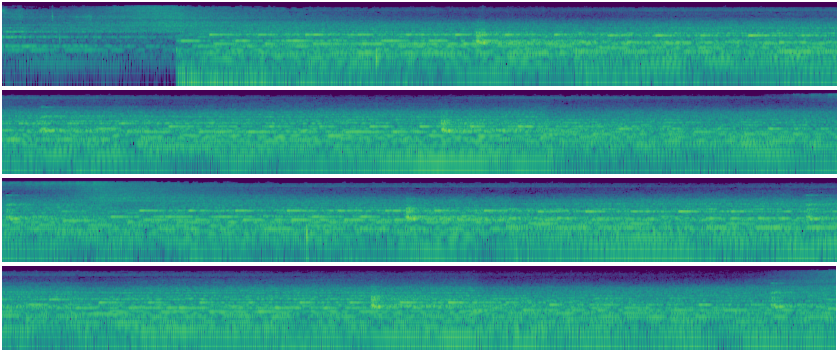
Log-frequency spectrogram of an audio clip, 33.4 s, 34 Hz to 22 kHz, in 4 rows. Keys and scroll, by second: 5.1 ctrl+=.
